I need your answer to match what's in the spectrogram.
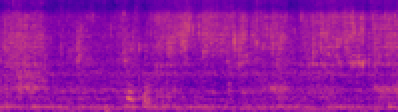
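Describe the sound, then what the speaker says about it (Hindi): Cold tap water pouring over boiled macaroni in a sink, a steady splashing rush throughout, with a brief spoken word over it. "ठंडा पानी डालेंगे ताकि ये जुड़े नहीं"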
